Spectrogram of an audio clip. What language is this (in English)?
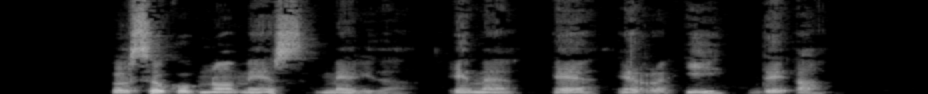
Catalan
